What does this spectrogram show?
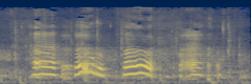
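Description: A baby babbles in four short bursts of sing-song, rising and falling coos, fairly loud, with a slight giggly edge and no adult talking.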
